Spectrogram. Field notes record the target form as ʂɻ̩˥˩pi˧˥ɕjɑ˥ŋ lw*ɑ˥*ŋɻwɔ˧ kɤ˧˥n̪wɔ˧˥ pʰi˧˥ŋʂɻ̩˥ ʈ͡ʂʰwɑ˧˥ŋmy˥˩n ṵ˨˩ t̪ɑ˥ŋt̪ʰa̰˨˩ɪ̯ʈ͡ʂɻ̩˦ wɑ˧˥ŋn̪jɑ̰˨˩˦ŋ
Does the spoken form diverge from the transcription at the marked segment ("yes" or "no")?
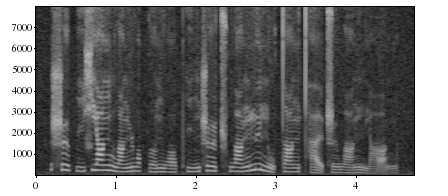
yes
